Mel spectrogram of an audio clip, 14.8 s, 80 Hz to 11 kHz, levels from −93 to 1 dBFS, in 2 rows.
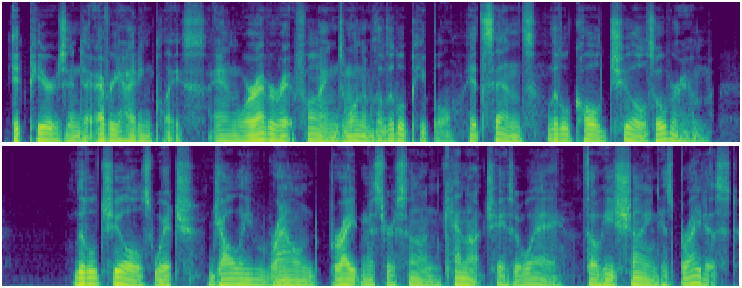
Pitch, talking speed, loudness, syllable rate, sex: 95 Hz, 155 wpm, -18 LUFS, 4.4 syllables/s, male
